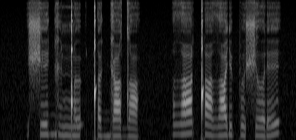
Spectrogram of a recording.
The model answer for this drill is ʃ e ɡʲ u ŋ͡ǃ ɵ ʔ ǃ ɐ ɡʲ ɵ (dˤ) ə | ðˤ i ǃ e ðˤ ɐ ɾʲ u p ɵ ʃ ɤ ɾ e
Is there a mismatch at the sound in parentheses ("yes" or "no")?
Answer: no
